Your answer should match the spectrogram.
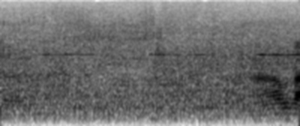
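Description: Steady street traffic noise, with a motorbike passing close by.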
